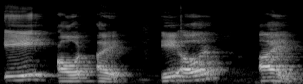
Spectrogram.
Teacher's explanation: ए और ऐ कंठ और तालु से बोले जाते हैं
